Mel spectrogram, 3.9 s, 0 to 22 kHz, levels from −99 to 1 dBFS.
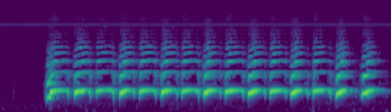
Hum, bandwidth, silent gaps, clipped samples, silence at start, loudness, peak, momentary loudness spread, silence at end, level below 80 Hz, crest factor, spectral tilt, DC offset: none; 4.9 kHz; none; under 0.1%; 0.45 s; -29 LUFS; -14 dBFS; 3 LU; 0.15 s; under -90 dBFS; 16 dB; 1 dB/octave; under 0.1%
